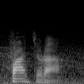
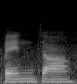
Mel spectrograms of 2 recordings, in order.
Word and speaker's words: Vajra: Om Ahom Vajra Guru Padma Siddhi Hom。以上念诵的咒是莲师的根本咒，是梵语的发音，而西藏文念诵是 Om Ahom Benja Guru Bema Siddhi Hom。其中不同的就是 Vajra 和 Benja，或者他们西藏文会念诵 Besa，其实都是金刚的意思，但是梵语的念法就是 Vajra，西藏就是 Benja 或者 Besa。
